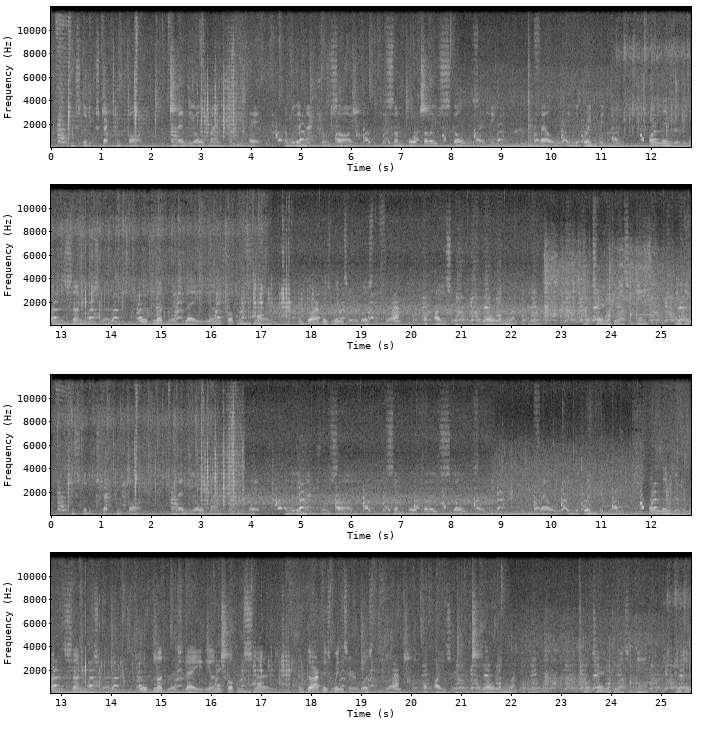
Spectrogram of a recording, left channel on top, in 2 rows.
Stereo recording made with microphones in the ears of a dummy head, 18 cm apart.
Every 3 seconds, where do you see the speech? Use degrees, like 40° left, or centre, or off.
20° left, 20° left, 20° left, 20° left, 10° right, 50° right, 10° right, 20° left, 20° left.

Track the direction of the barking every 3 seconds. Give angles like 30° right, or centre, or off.
10° left, 30° right, 60° right, 60° right, 10° right, 20° left, 20° left, 20° left, 20° left.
